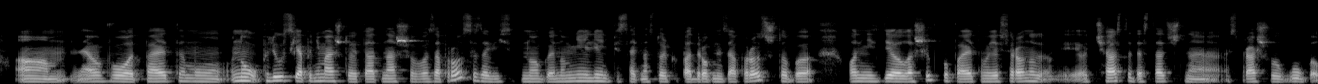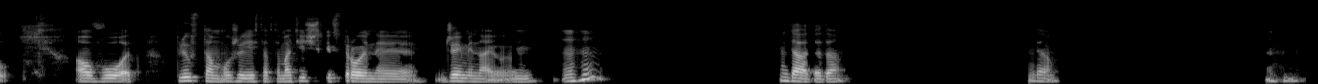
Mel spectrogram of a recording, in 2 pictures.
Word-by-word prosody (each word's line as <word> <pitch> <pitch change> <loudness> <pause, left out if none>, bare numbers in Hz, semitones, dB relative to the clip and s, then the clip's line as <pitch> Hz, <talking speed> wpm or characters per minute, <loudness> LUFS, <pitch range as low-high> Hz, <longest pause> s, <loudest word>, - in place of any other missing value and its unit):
ам, 130 -2 +1 0.4
вот 140 -3 +2
поэтому. 140 -2 0
Ну, 170 +1 +3
плюс 180 +2 +1
я - - +6
понимаю, 155 +1 0
что 155 -3 -2
это 125 0 0
от 125 - -2
нашего 135 -1 +2
запроса 185 - 0
зависит 135 -1 -4
многое, 135 -1 -2
но 135 - -3
мне 150 +1 -1
лень 150 -2 -1
писать 125 -2 -7
настолько 135 +2 -4
подробный 130 +1 +1
запрос, 145 +9 +2
чтобы 130 -2 0 0.3
он 145 +1 +1
не 140 - 0
сделал 135 -1 +5
ошибку, 155 +6 -1
поэтому 130 0 +1
я 140 - +2
всё 140 +1 -4
равно, 145 0 +2
э, - - -6
часто 150 +1 +2
достаточно 135 -2 -3
спрашиваю 130 0 -1
Google. 140 +2 -3 0.6
Вот, 140 0 +3 0.3
плюс 170 +1 +2
там 150 -4 0
уже 145 0 +1
есть 140 0 0
автоматически 140 +2 -2
встроенная 135 -3 +2
Gemini, 145 -3 +1
м. 135 +3 -4 0.2
Мгм. 220 - -1 1.8
Да-да-да. 135 -3 +3 1.8
Да. - - -5 2.1
Мгм. 80 +2 -8
140 Hz, 110 wpm, -24 LUFS, 130-150 Hz, 2.1 s, я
